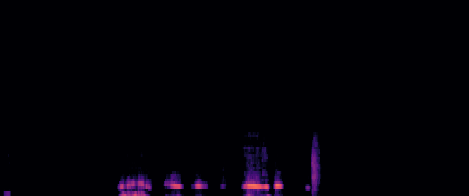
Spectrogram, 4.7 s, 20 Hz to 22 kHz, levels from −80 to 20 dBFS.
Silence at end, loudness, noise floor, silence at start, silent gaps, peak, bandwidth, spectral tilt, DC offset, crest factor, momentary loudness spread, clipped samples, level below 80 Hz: 1.55 s; -23 LUFS; under -90 dBFS; 1.2 s; 1.53-1.64 s, 1.85-1.90 s, 2.09-2.20 s, 2.33-2.38 s, 2.85-3.05 s; -10 dBFS; 5.8 kHz; -4.5 dB/octave; under 0.1%; 20 dB; 18 LU; under 0.1%; -70 dBFS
